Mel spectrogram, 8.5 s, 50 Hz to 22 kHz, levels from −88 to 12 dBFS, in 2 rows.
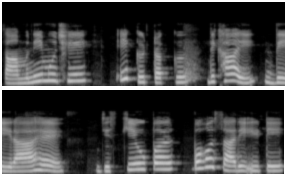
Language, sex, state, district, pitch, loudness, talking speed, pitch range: Hindi, female, Bihar, Kaimur, 250 Hz, -15 LUFS, 90 wpm, 220-295 Hz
